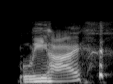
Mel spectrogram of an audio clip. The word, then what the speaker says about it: Lehigh: Lehigh.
